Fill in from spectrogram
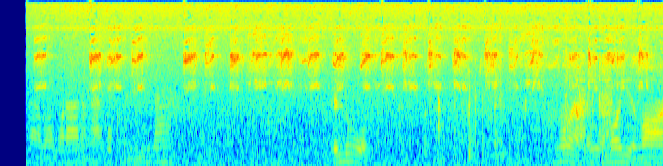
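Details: Swiftlet sound test at Marudi: quick runs of sharp, high twittering chirps, several each second, over a man talking.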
